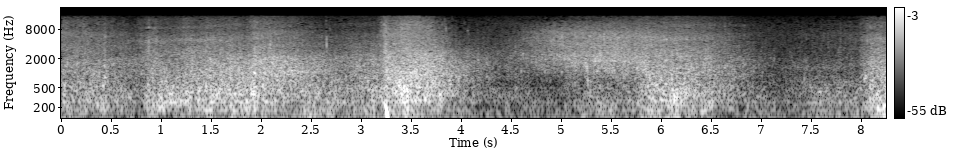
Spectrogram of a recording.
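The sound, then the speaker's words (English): Ocean waves wash onto the shore in steady, rolling surges, a broad hiss swelling and receding about every few seconds, fairly loud with no voices present. “And as you stand here now, looking out at the ocean, just taking the beauty of it all, all that the ocean has to offer you.”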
